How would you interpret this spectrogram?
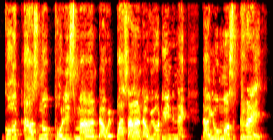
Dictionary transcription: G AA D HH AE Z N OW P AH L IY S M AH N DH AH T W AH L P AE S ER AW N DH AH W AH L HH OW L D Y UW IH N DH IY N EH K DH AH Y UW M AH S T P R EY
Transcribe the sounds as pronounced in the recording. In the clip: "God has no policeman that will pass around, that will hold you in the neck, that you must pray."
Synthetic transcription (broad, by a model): G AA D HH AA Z N OW P AH L IY S M AH N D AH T W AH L P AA S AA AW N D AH W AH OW D Y UW IH N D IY N EH K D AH Y UW M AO S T P R EY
